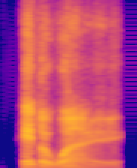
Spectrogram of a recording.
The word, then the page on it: hideaway: British English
